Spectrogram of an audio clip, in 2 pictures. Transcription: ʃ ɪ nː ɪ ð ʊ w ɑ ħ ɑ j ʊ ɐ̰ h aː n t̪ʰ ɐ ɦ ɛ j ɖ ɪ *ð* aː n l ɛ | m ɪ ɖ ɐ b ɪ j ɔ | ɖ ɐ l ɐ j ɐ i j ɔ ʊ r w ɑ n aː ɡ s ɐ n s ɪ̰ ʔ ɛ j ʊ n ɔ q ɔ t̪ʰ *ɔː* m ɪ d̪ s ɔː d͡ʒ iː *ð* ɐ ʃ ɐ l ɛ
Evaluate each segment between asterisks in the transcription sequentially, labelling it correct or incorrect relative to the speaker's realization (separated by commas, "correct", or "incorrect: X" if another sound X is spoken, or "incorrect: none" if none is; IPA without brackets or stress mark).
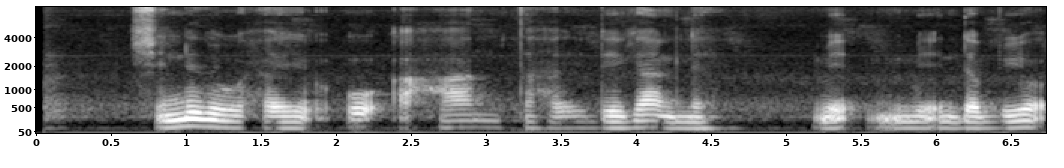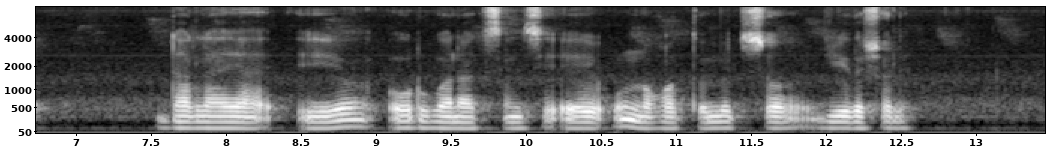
incorrect: ɣ, incorrect: ɔ, correct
